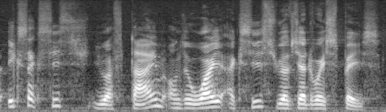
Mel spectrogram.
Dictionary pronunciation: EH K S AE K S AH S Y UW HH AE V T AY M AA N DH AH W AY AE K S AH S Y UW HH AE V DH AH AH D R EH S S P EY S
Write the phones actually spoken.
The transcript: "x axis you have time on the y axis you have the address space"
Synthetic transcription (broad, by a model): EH K S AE K S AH S Y UW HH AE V T AY M AA N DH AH W AY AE K S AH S Y UW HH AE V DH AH D W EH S S P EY S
